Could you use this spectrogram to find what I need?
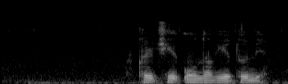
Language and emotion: Russian, neutral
